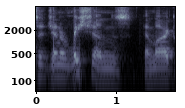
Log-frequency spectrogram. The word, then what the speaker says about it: Generation Z: Cognition and Generation Z, which you pronounce it generations.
